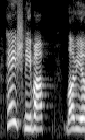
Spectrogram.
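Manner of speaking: loud, bright call across the room. Real, not acted. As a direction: call out affectionately from afar. Calling out to someone offstage.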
